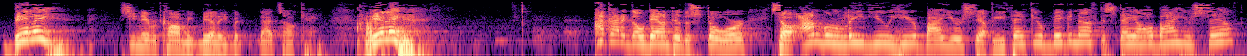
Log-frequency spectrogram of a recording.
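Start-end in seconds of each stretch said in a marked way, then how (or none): 0.1-0.7 high, loud motherly call of Billy; mama calling out. Retold or imitated. 3.6-12.4 mama voice. Retold or imitated. Mama speaking to little Billy.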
